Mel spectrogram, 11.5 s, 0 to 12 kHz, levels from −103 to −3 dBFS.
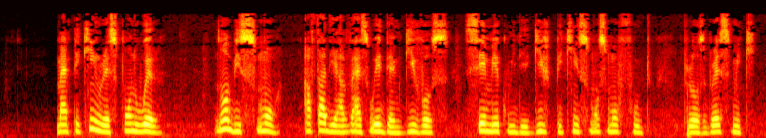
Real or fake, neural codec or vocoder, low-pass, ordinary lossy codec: fake; vocoder, 22.05 kHz, 80 mel bands, Vocos; 9.9 kHz; MP3, 32 kbps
